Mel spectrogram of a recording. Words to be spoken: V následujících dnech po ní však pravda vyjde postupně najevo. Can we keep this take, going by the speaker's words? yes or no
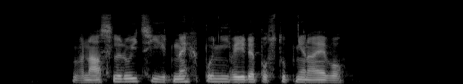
no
